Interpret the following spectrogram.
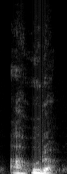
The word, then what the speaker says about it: Ahura: So in Zoroastrianism, the word Asura is pronounced as Ahura.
